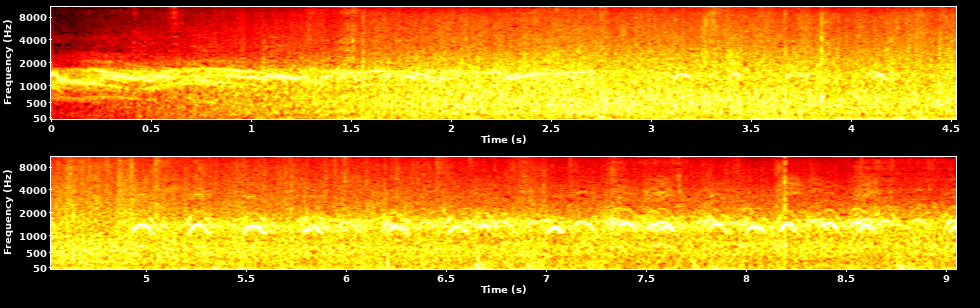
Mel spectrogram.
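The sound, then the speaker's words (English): A tape recording of a crow distress call is broadcast to a roosting flock: harsh, raucous crow cawing fills the scene, a dense overlapping clamor of many birds, loud and continuous, with a rapid pulsing run of caws toward the end over a noisy background. “A tape recording of a crow distress call broadcasts the news that this is no place to spend the night.”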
